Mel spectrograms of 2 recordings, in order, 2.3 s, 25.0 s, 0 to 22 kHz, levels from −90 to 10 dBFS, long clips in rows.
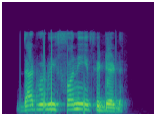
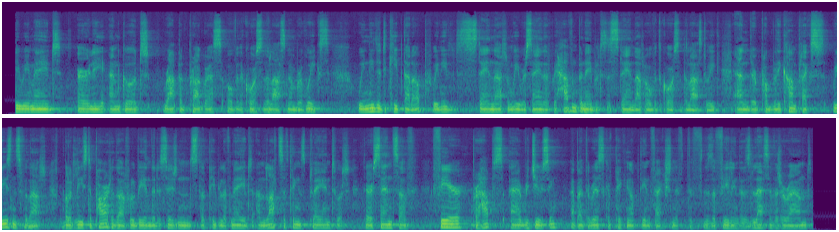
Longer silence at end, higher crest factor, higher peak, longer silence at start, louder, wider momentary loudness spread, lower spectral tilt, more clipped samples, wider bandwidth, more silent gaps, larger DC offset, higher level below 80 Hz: about the same, 0.45 s vs 0.35 s; second, 12 dB vs 18 dB; about the same, -2 dBFS vs 0 dBFS; about the same, 0.3 s vs 0.2 s; first, -14 LUFS vs -18 LUFS; about the same, 7 LU vs 8 LU; first, -6.5 dB/octave vs -4.5 dB/octave; neither; second, 7.6 kHz vs 16 kHz; neither; neither; second, -48 dBFS vs -38 dBFS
